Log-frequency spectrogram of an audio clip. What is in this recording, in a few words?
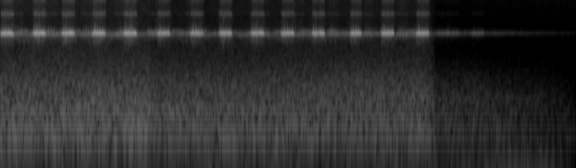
Insect Night; Ambience; One Offs; Warframe; Eidolon Plains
